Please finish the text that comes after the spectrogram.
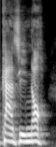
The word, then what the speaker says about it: casinò: Cominciamo con la parola tronca, casino, che ne ha diversi.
